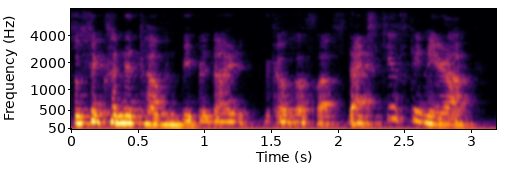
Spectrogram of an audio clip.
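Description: With an American accent, a man speaks at a moderate pace with very wide pitch swings and audible room echo. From India, then Queens, New York. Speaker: author and journalist. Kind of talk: interview.

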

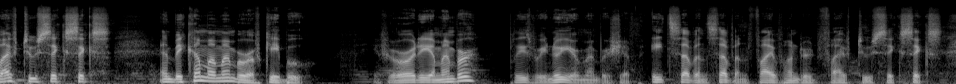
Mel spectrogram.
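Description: A man with a fairly low pitch talks at a very slow pace, his voice showing vocal fry and very wide pitch swings. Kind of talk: radio pledge-drive announcer patter, repeating phone number and station promo.

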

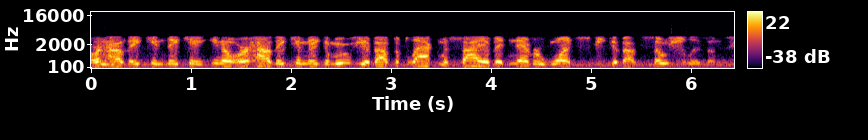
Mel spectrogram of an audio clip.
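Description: A high-pitched man with lively intonation at a moderate pace, over noticeable background noise. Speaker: caller. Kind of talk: talk radio call-in commentary. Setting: phone call.

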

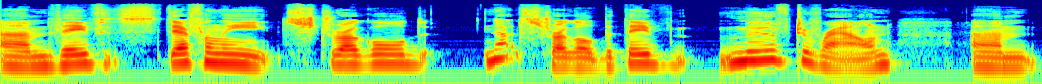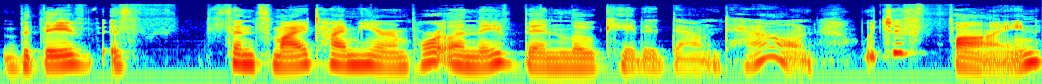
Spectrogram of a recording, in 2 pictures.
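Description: On a very clean recording with a silent background, a woman with an American accent and a normal speaking voice talks at a moderate pace in a fairly low pitch with ordinary pitch variation. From US Northeast, New Jersey. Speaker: arts administrator. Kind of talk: interview. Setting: studio.

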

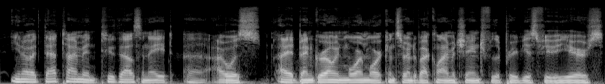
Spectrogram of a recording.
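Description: A man with an American accent at a very fast pace, fairly low in pitch with ordinary pitch variation. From United States. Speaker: climate activist. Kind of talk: interview.

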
